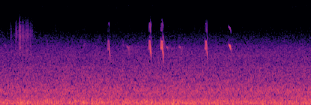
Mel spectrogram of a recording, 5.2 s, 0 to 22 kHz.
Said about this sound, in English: A little bit of foliage, wild bird perched right next to Forty's cage. It's a very light-colored bird, female, I think. And that's her. She's calling in response to bird 3 at 7.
